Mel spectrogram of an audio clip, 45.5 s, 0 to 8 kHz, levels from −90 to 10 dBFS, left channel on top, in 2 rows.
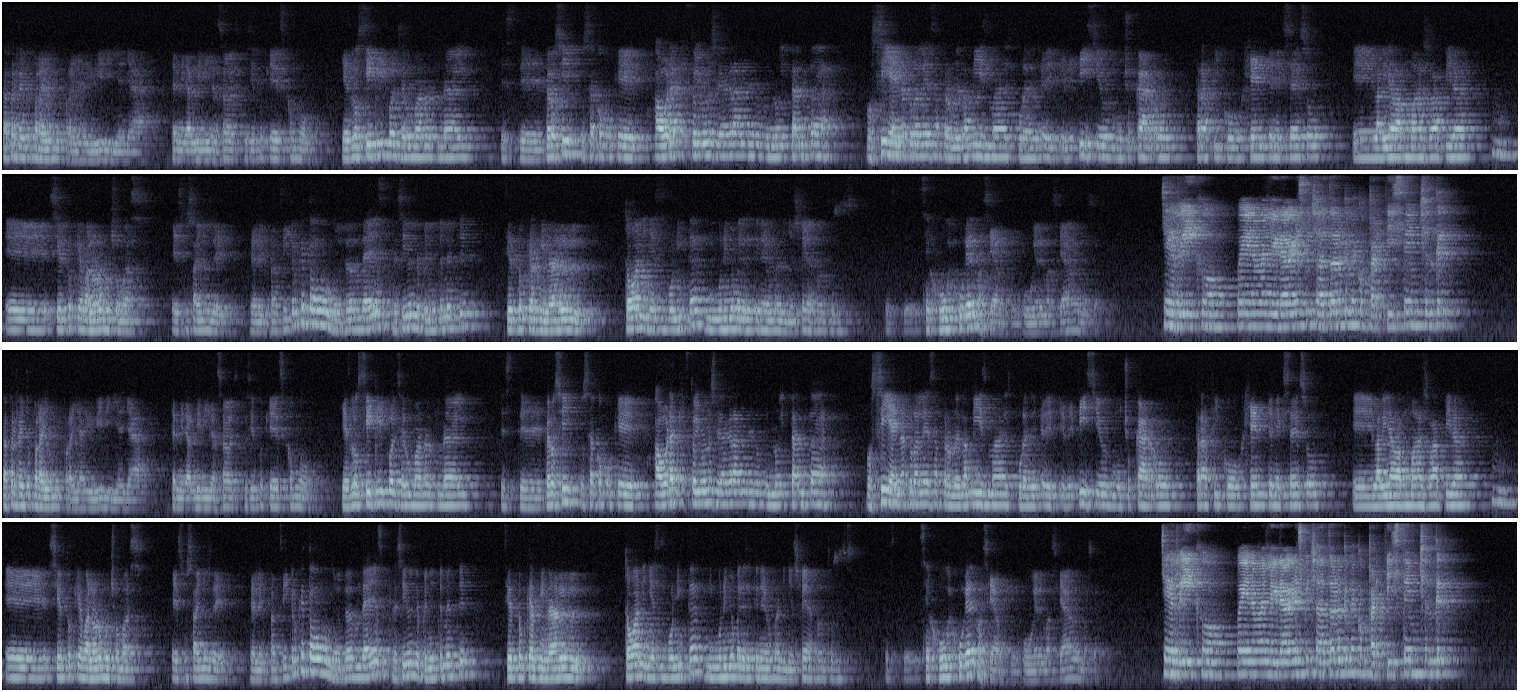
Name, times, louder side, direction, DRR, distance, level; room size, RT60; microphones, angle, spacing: voice 1, 0.0-2.1 2.5-4.6 5.1-7.0 7.5-9.5 9.8-12.4 13.0-17.5 17.9-19.8 20.2-22.0 22.8-24.7 25.3-26.1 26.5-29.7 30.3-31.4 32.1-35.3 36.3-39.0, right 1 dB, 35° right, 3 dB, 0.6 m, -25 dB
voice 2, 22.3-22.7 40.1-44.3, right 2 dB, 60° right, -1 dB, 1.2 m, -22 dB
7.8 x 3.5 x 3.4 m, 0.98 s
head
